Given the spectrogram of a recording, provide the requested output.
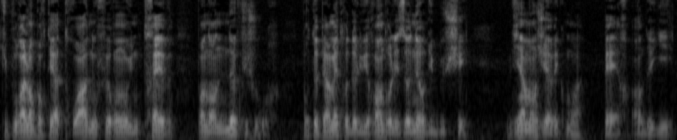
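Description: Man reading as a grieving hero, slow and solemn, lower-pitched storyteller voice. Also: lightly acted. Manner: solemn, earnest pleading. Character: grieving noble Greek hero, humbled.

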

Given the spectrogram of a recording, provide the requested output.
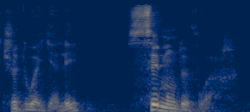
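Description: A man's voice: deep voice, very animated, a little slow, a little mellow, slightly rough, heavily acted. Man voicing Hector, earnest Trojan warrior. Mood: tender. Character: Hector, grave devoted Trojan warrior husband.

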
